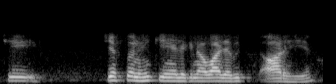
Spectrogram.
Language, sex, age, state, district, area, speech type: Urdu, male, 18-30, Bihar, Saharsa, rural, conversation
